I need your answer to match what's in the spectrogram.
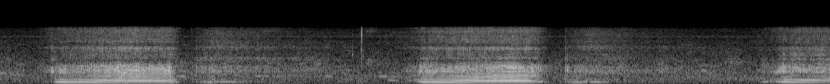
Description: My husband always tells me he doesn't snore but now I have my proof.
